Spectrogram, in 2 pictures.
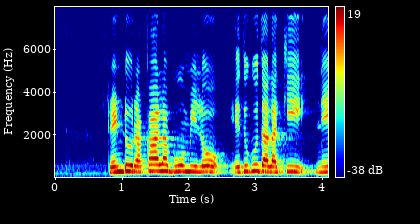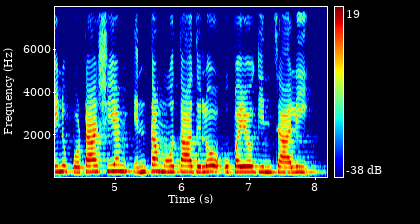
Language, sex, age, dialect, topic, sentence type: Telugu, female, 25-30, Telangana, agriculture, question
